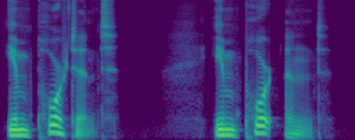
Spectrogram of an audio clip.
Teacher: It's easier to make that quick stop in your throat than to move your tongue to articulate a full T before the N. This makes the flow of speech smoother and less effortful. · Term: glottal stop T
